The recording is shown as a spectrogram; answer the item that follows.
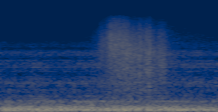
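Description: Low, steady rumble of a train cab's soundtrack, with a brief burst of hiss about a second in.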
